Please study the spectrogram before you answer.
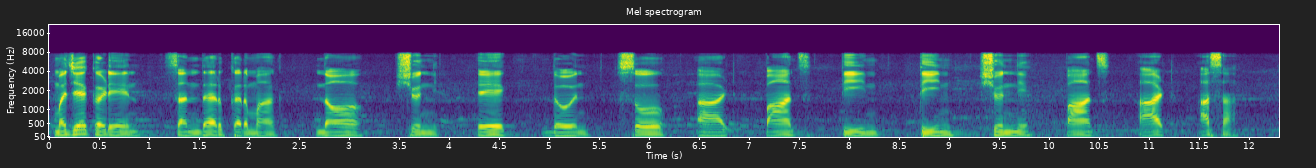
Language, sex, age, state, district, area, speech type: Goan Konkani, male, 18-30, Goa, Salcete, rural, read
